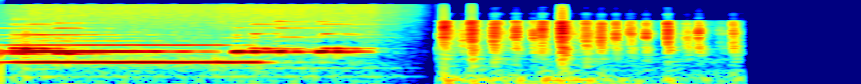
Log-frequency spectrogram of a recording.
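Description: A held tone of a few steady notes that steps up in pitch about a second in, then rapid mechanical clicking, about a dozen clicks a second for a second and a half, that stops abruptly.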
